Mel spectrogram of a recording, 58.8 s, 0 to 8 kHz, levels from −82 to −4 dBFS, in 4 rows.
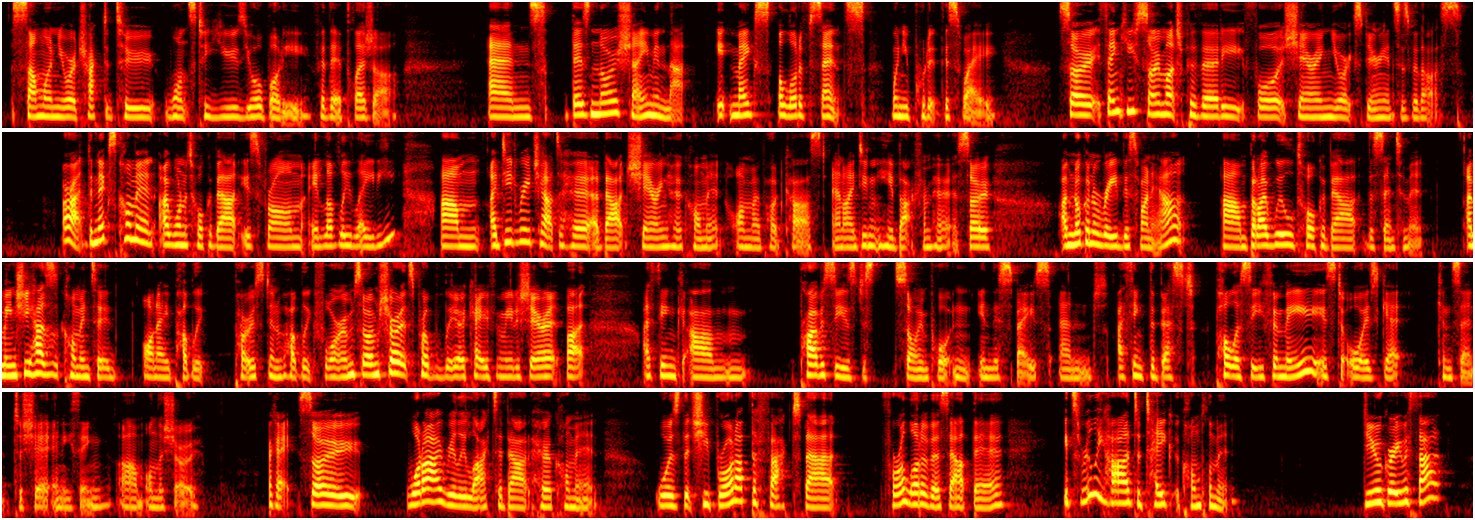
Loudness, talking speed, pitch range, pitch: -24 LUFS, 190 wpm, 175-215 Hz, 190 Hz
